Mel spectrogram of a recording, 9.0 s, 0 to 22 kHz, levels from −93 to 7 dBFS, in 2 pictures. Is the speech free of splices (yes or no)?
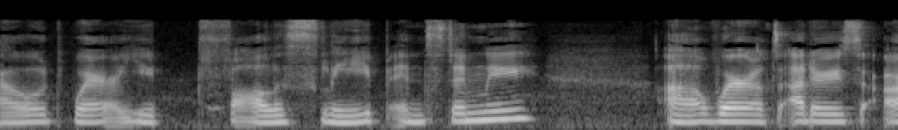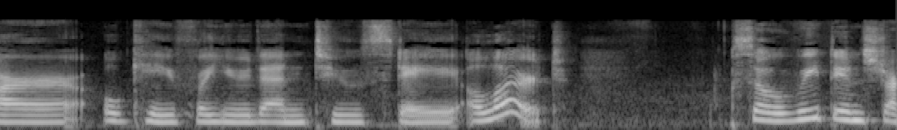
yes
